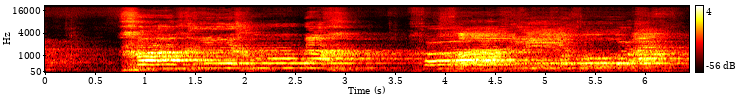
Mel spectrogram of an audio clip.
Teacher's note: Kemudian nun mati tanwin bertemu dengan kha. Coba kita baca makhrajnya huruf kha di atas tenggorokan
